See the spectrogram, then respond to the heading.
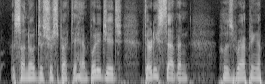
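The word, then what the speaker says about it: Buttigieg: hearts pronounced last name his name is Pete Buddha judge I'm pretty sure I said that correctly because I looked it up and I and I practiced it a few times before I got on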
